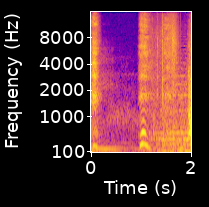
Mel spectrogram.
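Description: A girl's sharp gasp of alarm, followed about a second in by a short cry of "No!" with a rising and falling pitch.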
